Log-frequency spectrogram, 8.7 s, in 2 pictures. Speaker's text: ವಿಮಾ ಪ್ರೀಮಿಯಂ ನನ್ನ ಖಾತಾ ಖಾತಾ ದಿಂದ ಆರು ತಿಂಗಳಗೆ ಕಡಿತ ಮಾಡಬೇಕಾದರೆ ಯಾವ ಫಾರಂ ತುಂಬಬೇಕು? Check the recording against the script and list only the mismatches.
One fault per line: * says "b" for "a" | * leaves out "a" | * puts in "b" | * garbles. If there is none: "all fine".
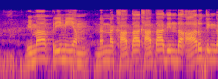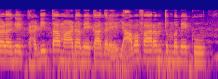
all fine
